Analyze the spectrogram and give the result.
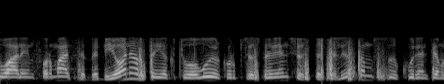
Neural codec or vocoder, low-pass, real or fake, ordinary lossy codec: none; 3.6 kHz; real; MP3, 32 kbps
